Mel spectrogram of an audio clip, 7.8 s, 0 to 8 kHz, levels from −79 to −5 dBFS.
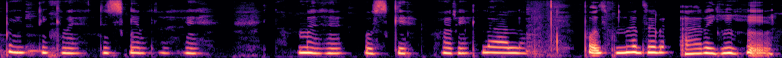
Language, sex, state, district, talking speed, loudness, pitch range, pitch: Hindi, female, Rajasthan, Nagaur, 100 wpm, -17 LUFS, 255-280 Hz, 265 Hz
